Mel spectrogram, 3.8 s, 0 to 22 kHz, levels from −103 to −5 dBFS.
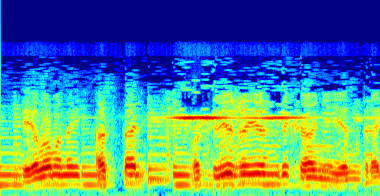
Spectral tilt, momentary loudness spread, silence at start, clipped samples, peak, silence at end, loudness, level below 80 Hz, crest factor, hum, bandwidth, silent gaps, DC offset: -8 dB/octave; 8 LU; 0 s; under 0.1%; -2 dBFS; 0 s; -16 LUFS; -62 dBFS; 14 dB; none; 5.2 kHz; none; under 0.1%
